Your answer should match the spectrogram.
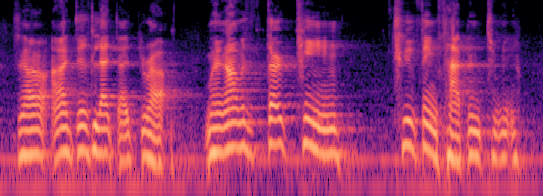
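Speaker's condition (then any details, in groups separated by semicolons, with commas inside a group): Cerebral palsy; affects speech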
